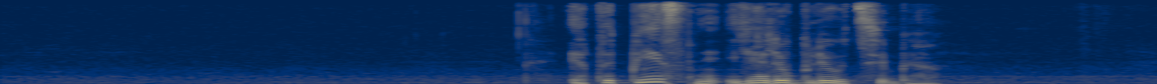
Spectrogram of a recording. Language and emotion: Russian, positive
